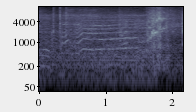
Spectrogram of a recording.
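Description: A large-scale RC buggy's motor revving up under throttle as the buggy accelerates. The pitch rises, then holds steady for about a second.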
